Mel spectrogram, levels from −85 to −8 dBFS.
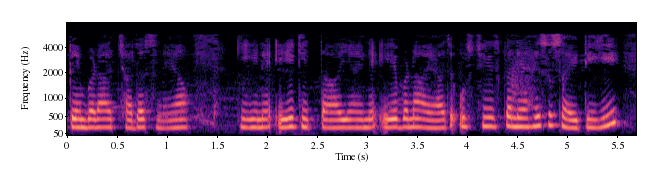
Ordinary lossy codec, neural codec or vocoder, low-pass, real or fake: MP3, 24 kbps; none; 7.2 kHz; real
